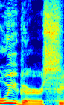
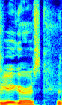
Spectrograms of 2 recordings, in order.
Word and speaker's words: Uyghurs: Uyghurs? How do you pronounce it? – Uyghurs. – Uyghurs.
